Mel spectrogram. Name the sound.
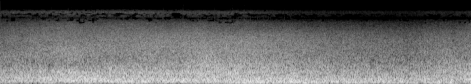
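waves on a long beach at a lake campground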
